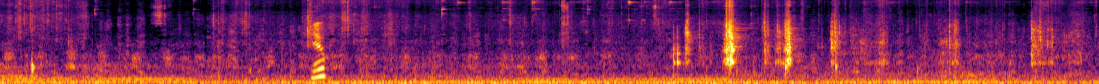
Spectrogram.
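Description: A dog playing with a large hard egg-shaped toy ball, knocking and biting it: a few sharp knocks come in a quick cluster a little after the middle, over a steady low hum.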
